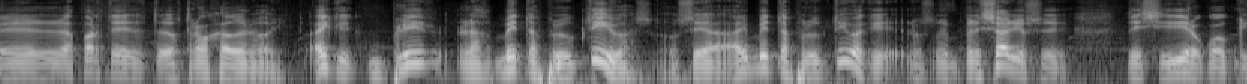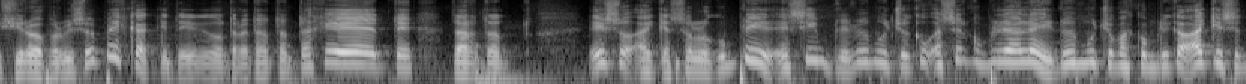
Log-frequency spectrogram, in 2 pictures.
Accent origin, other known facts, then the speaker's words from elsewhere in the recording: Mar del Plata, Buenos Aires Province, Argentina; moved away; Yo vengo de Mar del Plata, somos un habitante, 800.000 habitantes más o menos, ¿no?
